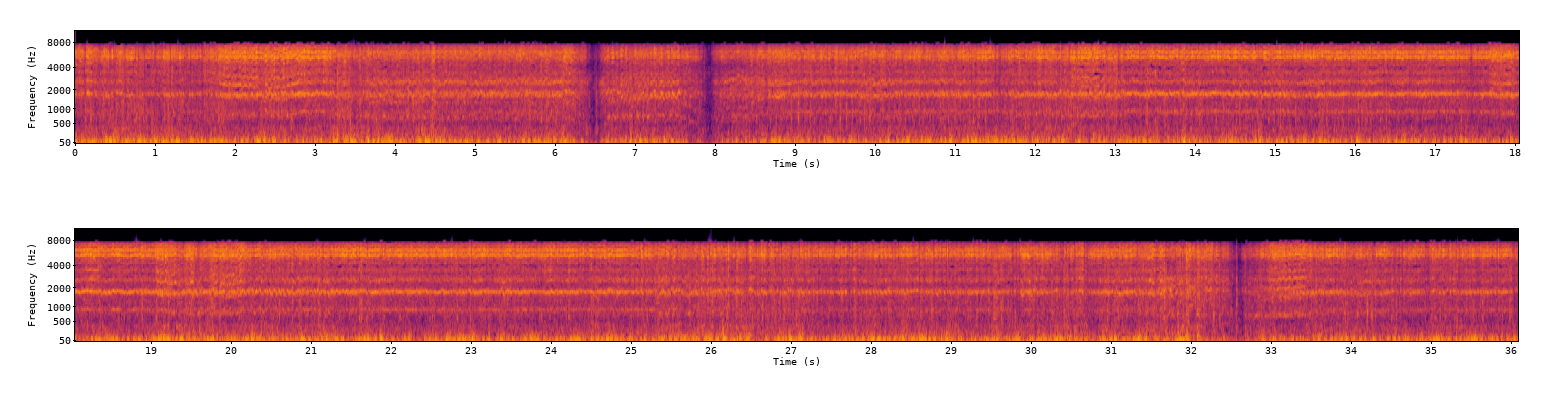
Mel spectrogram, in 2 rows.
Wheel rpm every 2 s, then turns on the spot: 230, 220, 200, 150, 160, 230, 220, 230, 230, 230, 220, 230, 230, 240, 230, 230, 140, 220.
none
